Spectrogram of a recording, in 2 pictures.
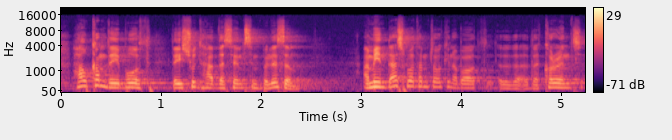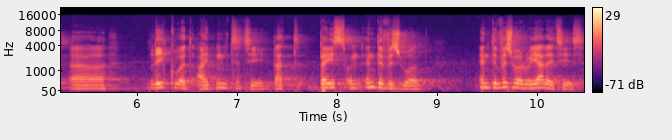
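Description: His pitch shifts about as usual. The man talks rather briskly. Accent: Arabic. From Palestine. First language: Arabic. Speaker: architect; panel artist. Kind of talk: panel talk. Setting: stage with audience. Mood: earnest, argumentative. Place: hall. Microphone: handheld.

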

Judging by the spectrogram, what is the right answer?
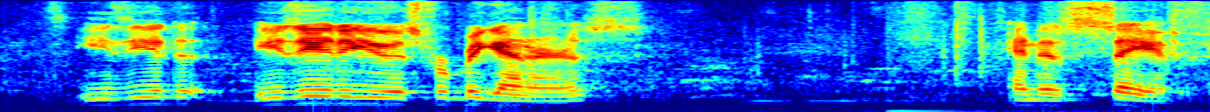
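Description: A man speaks at a moderate pace with fairly even intonation, and there is noticeable background noise. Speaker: student presenting a class project. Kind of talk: infomercial product pitch.

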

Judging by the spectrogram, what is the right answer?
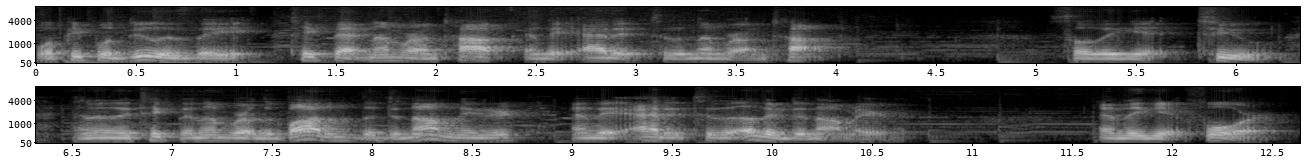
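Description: A man talks at a fairly quick pace. Audible room echo and faint background music accompany him. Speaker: math teacher. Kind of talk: tutorial. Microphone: lapel.

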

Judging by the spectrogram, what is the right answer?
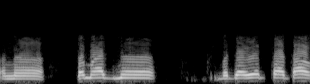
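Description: This man's voice sits at a fairly high pitch. His intonation stays monotone and flat. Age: 40s. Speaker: community elder. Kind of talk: phone call.

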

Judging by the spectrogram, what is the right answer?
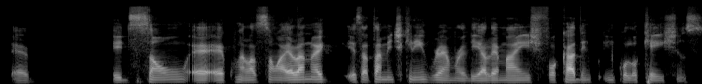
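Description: A man's fairly low, bright, sharp voice at a moderate pace, monotone and flat in intonation, with big swings in loudness, on a dry recording with no echo and a quiet background. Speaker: doctoral student, event moderator; invited professor. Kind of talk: webinar moderation. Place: home room. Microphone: earbuds.

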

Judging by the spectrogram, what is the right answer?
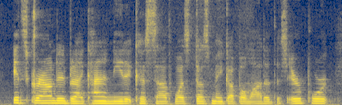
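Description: The delivery is monotone with flat intonation, moving at a moderate pace. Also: woman. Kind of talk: casual tour narration. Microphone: phone near.

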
